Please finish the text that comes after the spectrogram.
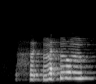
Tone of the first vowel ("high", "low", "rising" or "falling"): low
